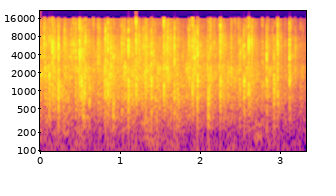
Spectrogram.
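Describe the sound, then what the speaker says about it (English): Audience applause at an awards gala, a dense wash of many hands clapping steadily and loudly throughout, with no speech over it. "Let's give yourself a round of applause"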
